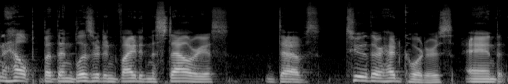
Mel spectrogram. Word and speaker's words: Nostalrius: I remembered how to say it because the realm was named after nostalgia. So Nostalrius shutdown, and they have invited the devs to their headquarters.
